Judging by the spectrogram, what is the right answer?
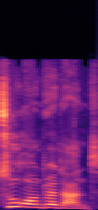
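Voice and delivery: shouting. Told to bring 275,000 naira for Mama's birthday: shouting. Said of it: "Why are you shouting?".

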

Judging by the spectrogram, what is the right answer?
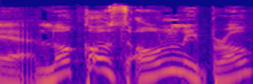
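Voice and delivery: fake Hawaiian local accent, slow and high. Asked if it's a Hawaiian accent, repeating the line in a Hawaiian accent. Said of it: "It sounds almost like you're saying loco only".

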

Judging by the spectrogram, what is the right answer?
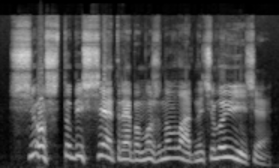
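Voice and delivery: thunderous, booming voice. An old man climbing out from under roots questions a man, thunderous voice. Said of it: "запитав громовим голосом".

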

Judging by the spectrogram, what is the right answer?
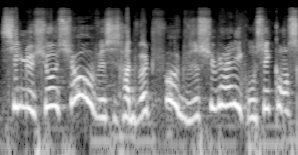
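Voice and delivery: little, small, high put-on character voice. Acting out a scene, going back to the small voice, in a small put-on voice. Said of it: "je reprends ma petite voix".

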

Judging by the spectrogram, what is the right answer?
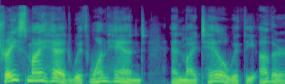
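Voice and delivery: usual speaking voice

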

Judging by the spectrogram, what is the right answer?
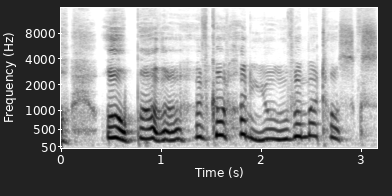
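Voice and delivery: very high, loud, slow delivery. Describing the Pooh Bear Elephant with honey on its tusks: Pooh Bear voice. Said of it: "It's this terrible Pooh Bear impression".

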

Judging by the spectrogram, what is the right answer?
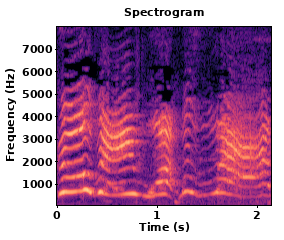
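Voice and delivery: very high, slow grandma voice, words stretched out. Imitating Kobe's grandma coming down to check on a noise: imitating a grandma calling down. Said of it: "Your grandma's gonna come down there and be like".

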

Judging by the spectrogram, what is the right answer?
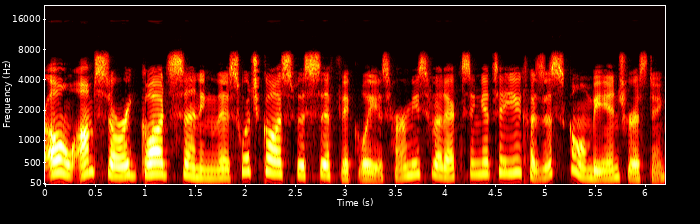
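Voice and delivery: usual speaking voice

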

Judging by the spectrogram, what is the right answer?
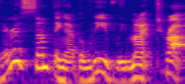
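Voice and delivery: ordinary delivery, nothing marked

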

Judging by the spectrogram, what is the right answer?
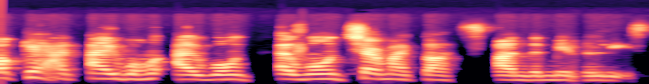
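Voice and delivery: bad put-on Spanish accent. Quoting her reply, imitating her with a horrible Spanish accent. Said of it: "I think I'm making her sound more like that".

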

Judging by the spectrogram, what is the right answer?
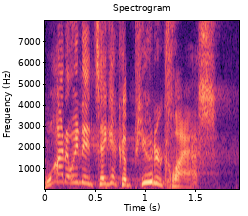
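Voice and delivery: play-acted, very high shrieking scream. The speaker recalls his 1984 computer class, retelling a scream. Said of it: "I'm screaming at them going".

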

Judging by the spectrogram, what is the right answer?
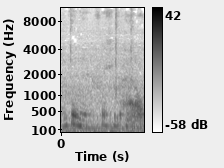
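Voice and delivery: fast, soft frustrated whisper.

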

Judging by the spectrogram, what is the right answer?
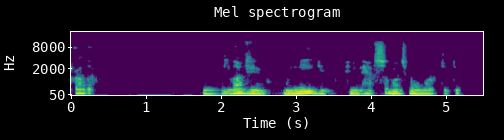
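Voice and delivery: whispering. Retelling what a man holding him whispered in his ear, whispered. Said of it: "he whispers in my ear".

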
